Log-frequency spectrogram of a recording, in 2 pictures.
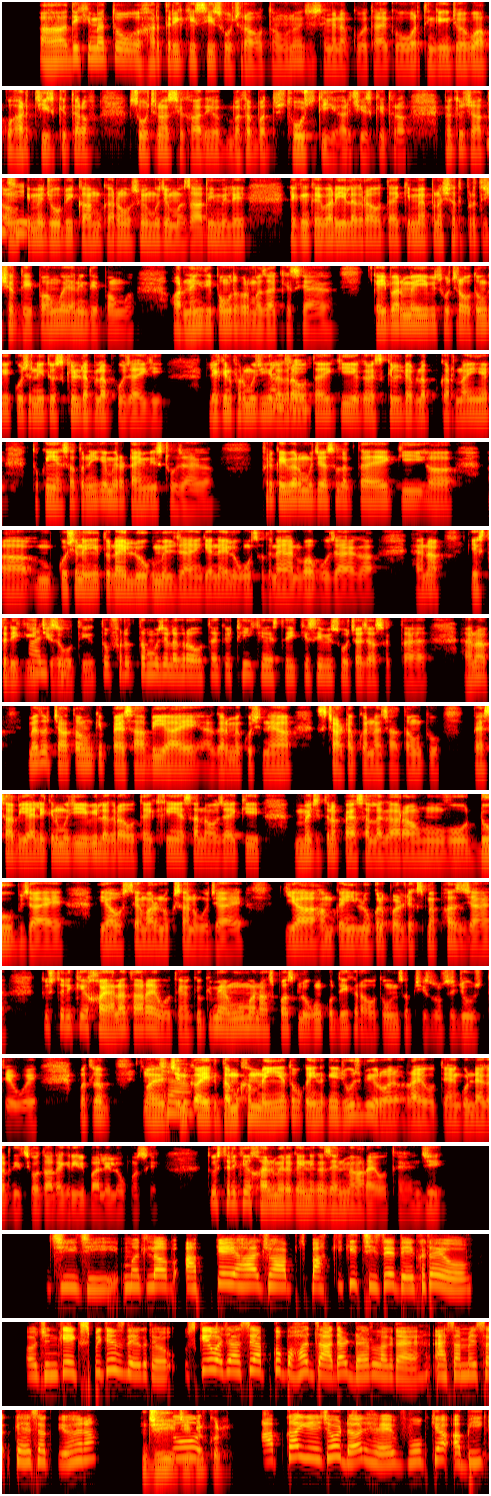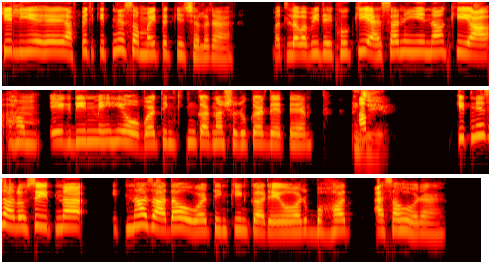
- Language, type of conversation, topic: Hindi, advice, नए शौक या अनुभव शुरू करते समय मुझे डर और असुरक्षा क्यों महसूस होती है?
- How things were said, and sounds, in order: in English: "ओवर थिंकिंग"; in English: "स्किल डेवलप"; in English: "स्किल डेवलप"; in English: "टाइम वेस्ट"; in English: "लोकल पॉलिटिक्स"; in English: "एक्सपीरियंस"; in English: "ओवरथिंकिंग"; in English: "ओवरथिंकिंग"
